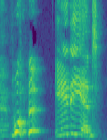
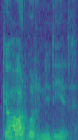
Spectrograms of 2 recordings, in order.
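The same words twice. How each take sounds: First: Hammed-up yell, much higher and louder, half laughing; laughing mock fury at her husband; mock outburst. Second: Dismissive scorn under the breath; a private eye-roll at her husband; scornful inner thought. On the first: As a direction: blurt it out in mock rage. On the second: Retold or imitated. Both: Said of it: "my first reaction is".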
